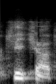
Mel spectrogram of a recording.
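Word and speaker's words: KiCad: We designed all those in Kyad at the time because actually we couldn't afford an altium license. Uh so that's that's what we uh that's what we did or Keycad sorry how you pronounce it.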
